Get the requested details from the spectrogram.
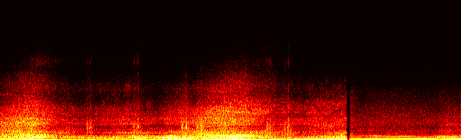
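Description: A motorcycle engine hums steadily and shifts pitch as it speeds up.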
